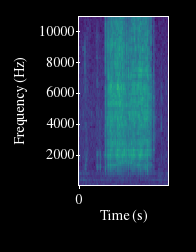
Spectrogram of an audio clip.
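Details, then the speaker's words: Older spinning fishing reel cranked by hand gives about a second of rough, rasping, ratchety grinding under the rotor. The main gear and oscillation seem fine, so the fault is suspected up top in the spool/rotor area, possibly the pinion or bearings; unconfirmed. "my guess though is it's up top in the spool seems like the the main gear is working fine the oscillation is going up and down it's just a horrible noise underneath here"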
